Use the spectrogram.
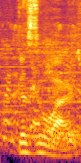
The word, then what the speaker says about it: Gëzuar: Gëzuar. Gëzuar.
